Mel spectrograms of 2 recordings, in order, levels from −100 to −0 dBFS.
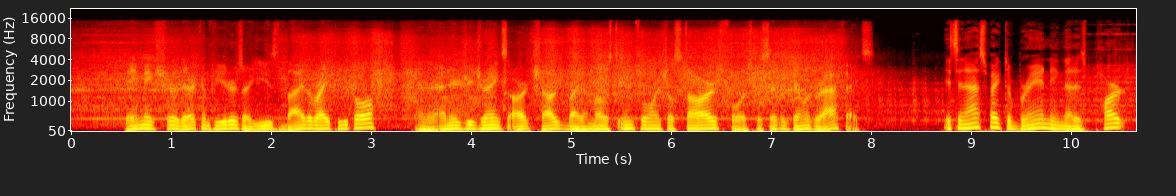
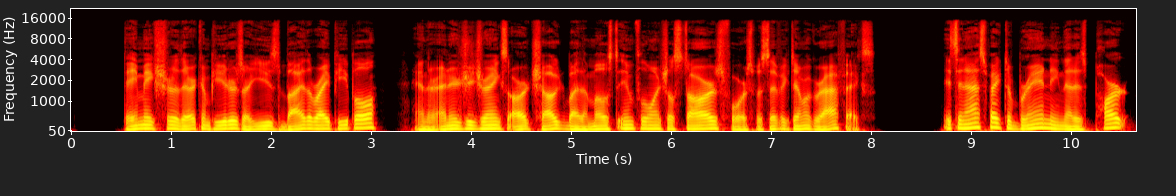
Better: second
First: household noises; loud; throughout; 9 dB below the speech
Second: none

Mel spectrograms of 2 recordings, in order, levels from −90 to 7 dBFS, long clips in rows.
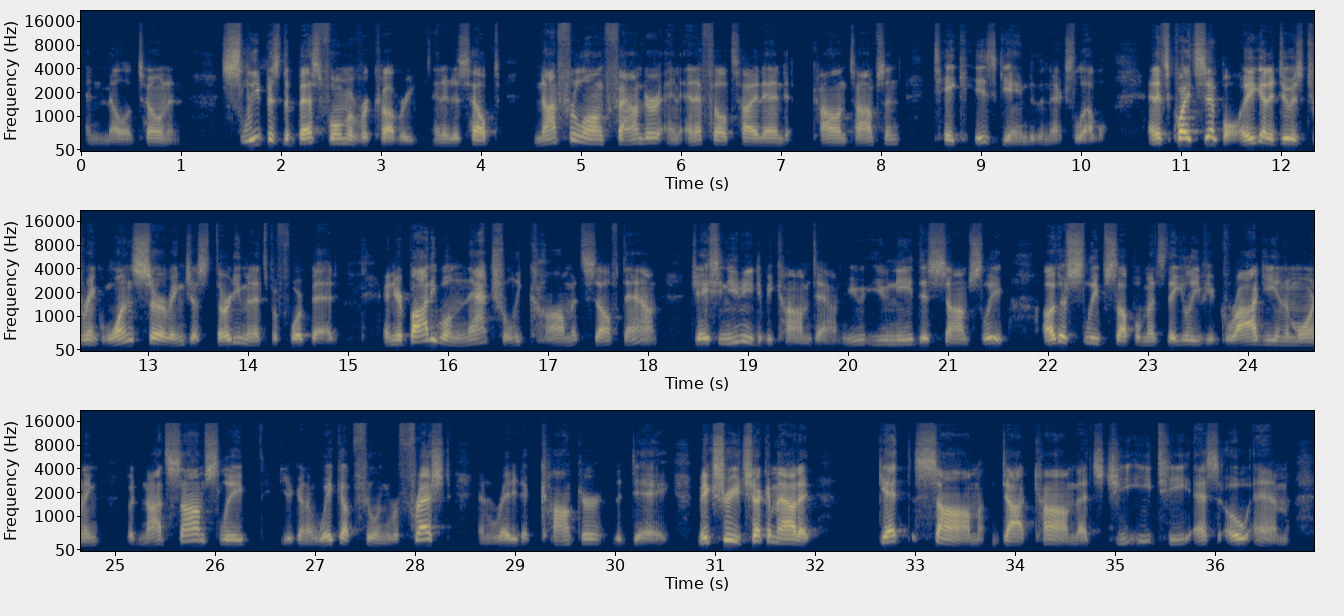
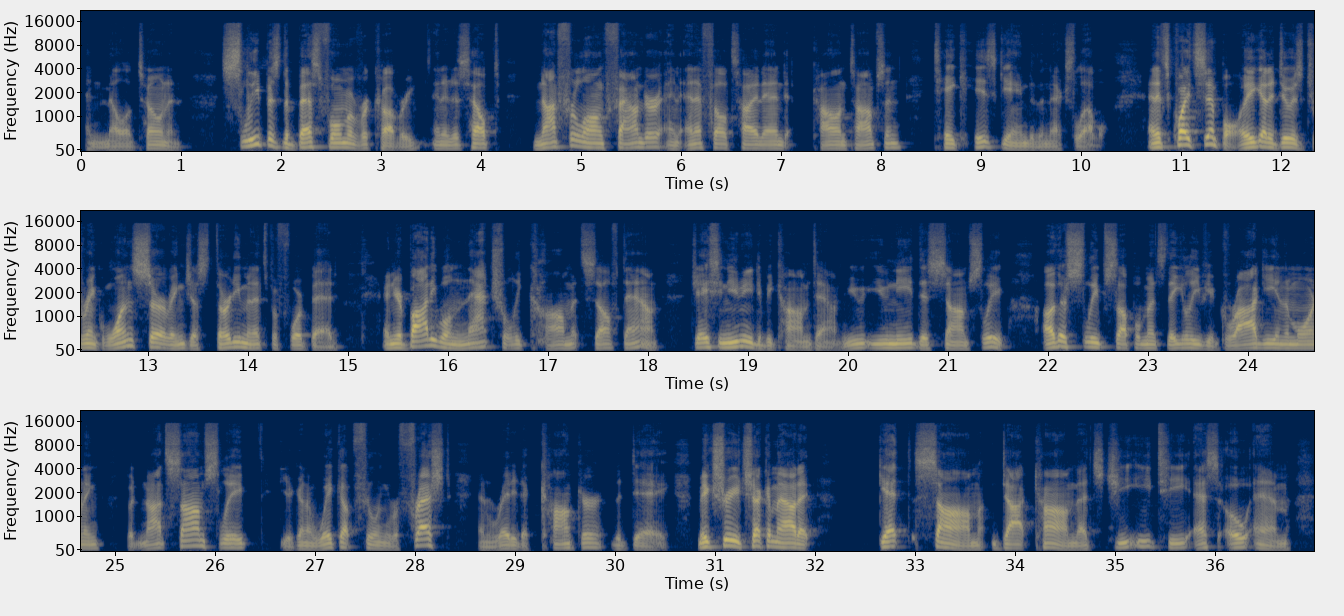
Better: second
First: thin; very; fading below 350 Hz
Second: none

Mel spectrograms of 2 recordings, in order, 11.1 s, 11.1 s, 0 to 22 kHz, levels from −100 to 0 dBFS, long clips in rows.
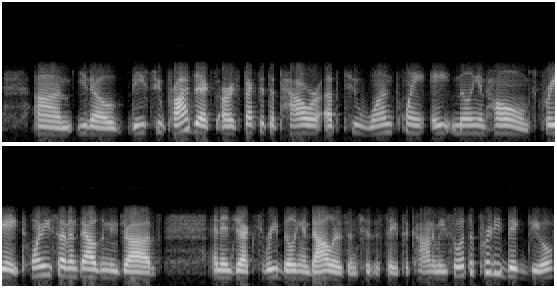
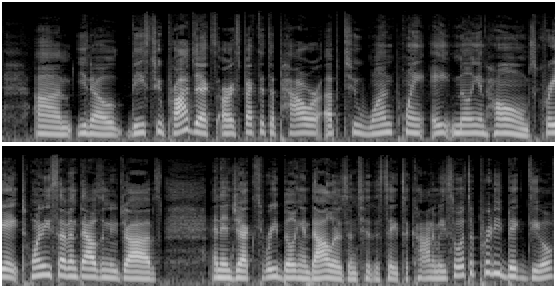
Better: second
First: phone-call audio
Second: none

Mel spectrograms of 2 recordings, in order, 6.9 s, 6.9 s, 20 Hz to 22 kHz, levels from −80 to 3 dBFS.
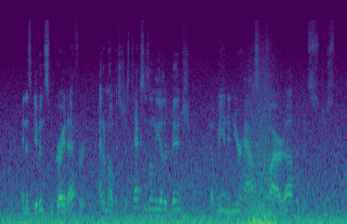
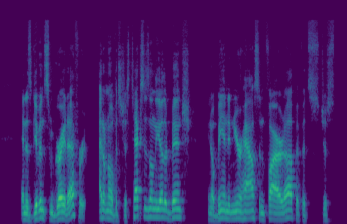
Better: second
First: wind noise on the microphone; heavy; 7 dB below the speech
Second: none

